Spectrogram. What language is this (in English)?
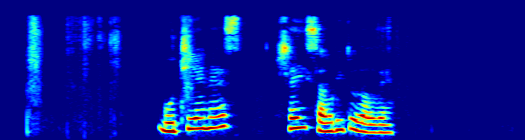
Basque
